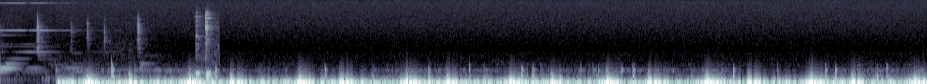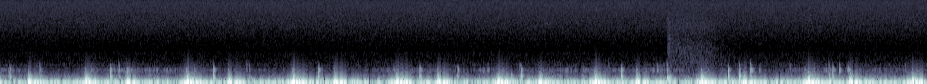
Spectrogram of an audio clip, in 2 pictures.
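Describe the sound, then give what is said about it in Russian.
A heartbeat heard through a stethoscope, with a mid-systolic click between the heart sounds: steady, repeating low thumps over a faint continuous hum, with no voices. “Хотя в типичных случаях он локализуется в середине систолы, его можно встретить в любом месте между первым и вторым тоном.”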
